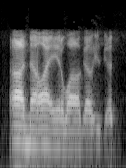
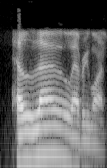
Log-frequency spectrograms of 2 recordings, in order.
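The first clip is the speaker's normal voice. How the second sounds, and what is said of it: Put-on British accent. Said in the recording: “give us that Limey impression one more time. That's really good ... You nailed it ... He's got it down.”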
